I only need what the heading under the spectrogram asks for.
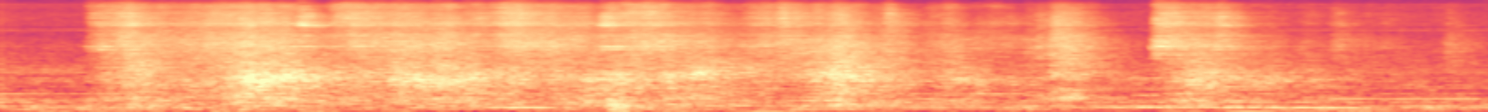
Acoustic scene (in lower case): cafe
